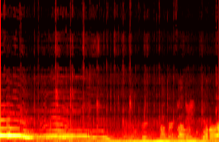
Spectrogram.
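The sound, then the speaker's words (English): A crowd at a rally cheers as the chant and song lead is welcomed up, with a loud, high whoop at the start, followed by a steady murmur of many voices and scattered shouts. Applause isn't distinct, and people talk throughout. “So, we're gonna welcome up again another warm round of applause for our amazing chant and song lead”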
